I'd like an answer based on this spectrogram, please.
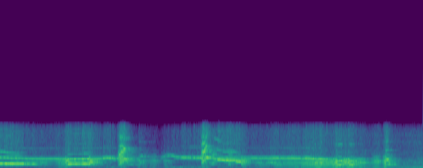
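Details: Schipperke singing along with a steady held tone, its howls sliding up and down in long wavering notes, some broken into yips, repeated in uneven phrases across several seconds.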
